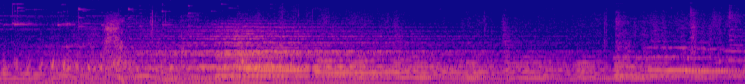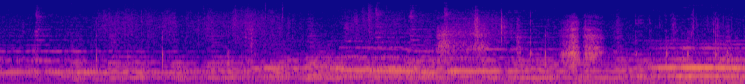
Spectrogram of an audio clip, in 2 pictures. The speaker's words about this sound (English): And then we hear this music start. And really, and of course, even what attracts her there is the sound, is the whale sound.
